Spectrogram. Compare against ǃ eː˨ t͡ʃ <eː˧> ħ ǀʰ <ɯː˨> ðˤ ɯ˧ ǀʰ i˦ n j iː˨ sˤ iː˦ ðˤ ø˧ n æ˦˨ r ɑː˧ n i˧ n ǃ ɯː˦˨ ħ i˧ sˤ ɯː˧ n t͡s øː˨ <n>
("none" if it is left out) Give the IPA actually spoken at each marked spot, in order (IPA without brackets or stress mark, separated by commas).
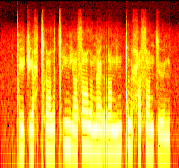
eː˨, ɯː˨, n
